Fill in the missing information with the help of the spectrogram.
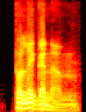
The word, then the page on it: polygonum: British English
